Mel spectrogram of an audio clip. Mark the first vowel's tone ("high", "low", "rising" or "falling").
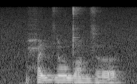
high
